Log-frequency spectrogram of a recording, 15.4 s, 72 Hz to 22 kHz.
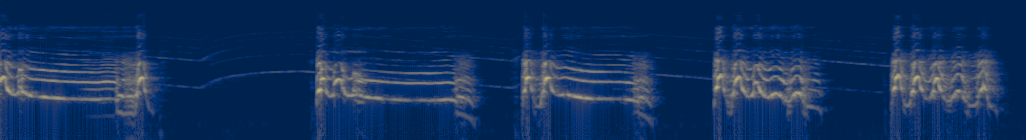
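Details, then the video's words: A police German Shepherd howls in long, wavering, mournful notes, answering a siren, as he always does when he hears police cars or fire engines. "The Singing Police K9 German Shepherd- Singing The Song of His people"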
